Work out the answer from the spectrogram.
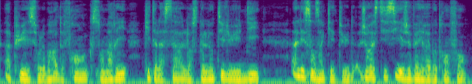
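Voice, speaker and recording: Low, husky male audiobook narrator. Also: dark tone. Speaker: audiobook reader.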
